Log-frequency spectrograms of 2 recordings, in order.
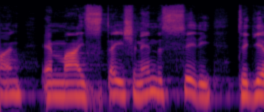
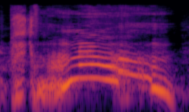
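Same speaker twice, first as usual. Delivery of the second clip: squealing high laugh; 14 semitones higher, 7 dB louder than usual. Real, not acted. Man laughing at his own recklessness, high. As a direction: let a high laugh burst out.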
